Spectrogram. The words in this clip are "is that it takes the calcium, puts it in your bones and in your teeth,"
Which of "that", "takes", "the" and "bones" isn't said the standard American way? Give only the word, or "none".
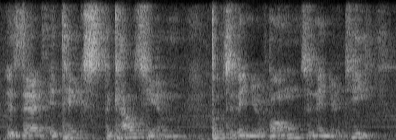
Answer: none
